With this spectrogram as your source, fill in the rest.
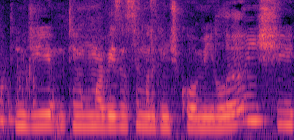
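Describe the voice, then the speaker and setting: Noticeable background noise runs behind a woman speaking at medium pitch. She keeps a moderate pace with ordinary pitch variation. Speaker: vlogger, mother. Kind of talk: casual vlog chat while cleaning. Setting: at home, kitchen sink. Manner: casual, chatty.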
